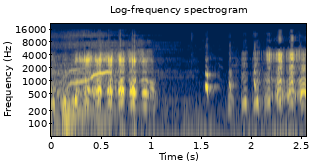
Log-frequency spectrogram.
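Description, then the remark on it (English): A goat bleats in a loud, wavering call lasting about a second, then after a short pause a few more quavering, nasal bleats follow. “And it turns out that the third party in the marriage is a goat.”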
